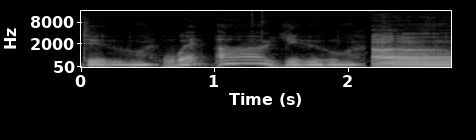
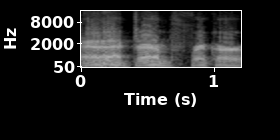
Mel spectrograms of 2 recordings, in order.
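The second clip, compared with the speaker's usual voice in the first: put-on pirate voice, lower pitched; 4 semitones lower, 7 dB louder than usual. The speaker voices a character they gave a pirate voice: pirate voice. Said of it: "I don't know why I made you sound like a pirate".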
